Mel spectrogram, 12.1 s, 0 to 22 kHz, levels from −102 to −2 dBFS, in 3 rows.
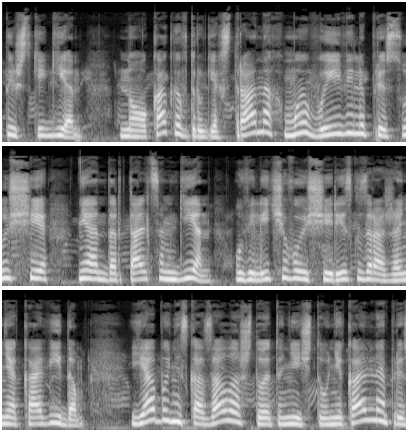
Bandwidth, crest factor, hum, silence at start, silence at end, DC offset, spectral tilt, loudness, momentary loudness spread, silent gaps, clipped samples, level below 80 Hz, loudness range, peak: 16 kHz; 14 dB; none; 0.05 s; 0 s; under 0.1%; -4.5 dB/octave; -15 LUFS; 4 LU; none; under 0.1%; -48 dBFS; 1 LU; 0 dBFS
